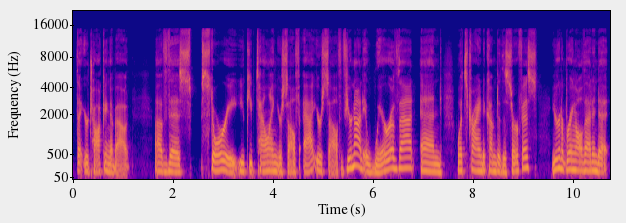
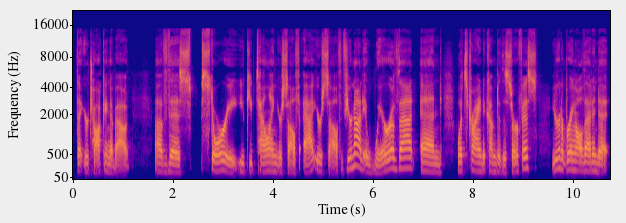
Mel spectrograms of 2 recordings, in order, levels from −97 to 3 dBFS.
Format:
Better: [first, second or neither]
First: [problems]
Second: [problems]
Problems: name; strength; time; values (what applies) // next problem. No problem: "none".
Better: first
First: none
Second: thin; very; fading below 500 Hz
